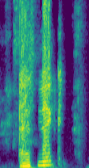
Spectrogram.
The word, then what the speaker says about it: ethnic: This word is ethnic. It's an adjective of an ethnic of a racial group. How many syllables? I think it's 2. And where's the stress? Ethnic. The first syllable.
